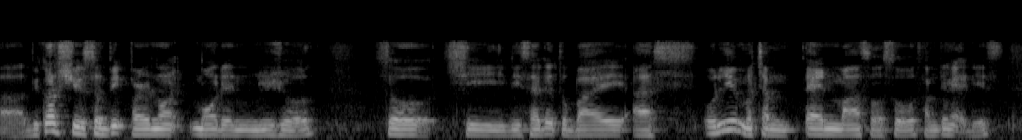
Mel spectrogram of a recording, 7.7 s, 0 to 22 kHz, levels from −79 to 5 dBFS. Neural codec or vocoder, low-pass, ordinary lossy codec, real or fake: codec, 44.1 kHz, 7.8 kbps, Pupu-Codec; 7.2 kHz; none; fake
